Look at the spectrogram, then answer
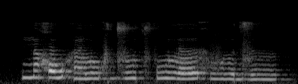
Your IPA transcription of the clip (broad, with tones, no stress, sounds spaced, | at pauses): n ə̃˦ χ o˦ w h ə̃˨ l u˨ x d͡z u˦ t͡sʼ u˦ l əː˨˦ x v ɯ˨ ʊ̯ d͡z ɯ˨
